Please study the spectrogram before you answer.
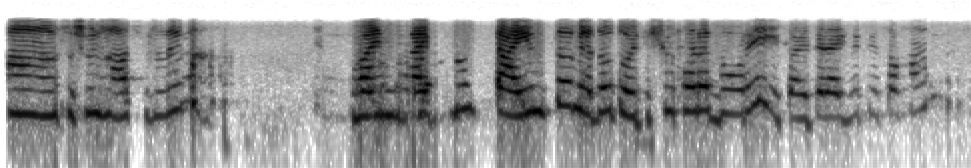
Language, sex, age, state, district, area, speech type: Kashmiri, female, 18-30, Jammu and Kashmir, Kulgam, rural, conversation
